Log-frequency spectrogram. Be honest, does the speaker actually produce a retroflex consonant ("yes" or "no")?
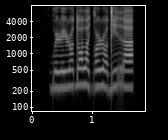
yes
